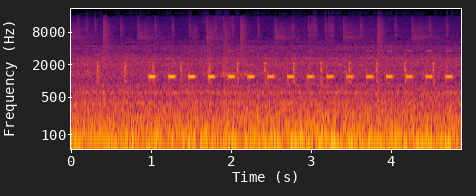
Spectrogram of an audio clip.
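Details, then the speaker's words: Semi truck stopped at under 5 mph at idle: steady four-per-second beeping because the burnt-up, disconnected driver's door module makes the truck think the door is open; awaiting replacement module. Door-ajar warning chime from shorted door module. "the only problem is every time we stop under five miles an hour we have this beeping going on it's about to happen right now because the driver's door thinks it's open because the module is not connected so because it's burnt up"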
